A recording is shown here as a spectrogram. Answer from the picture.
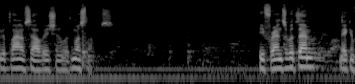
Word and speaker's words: Muslim: contribute to your sensitivity the pronunciation is not Muslim its Muslim it's s it's s why do I say this Muslim means tyrant in Arabic Muslim means the one who has surrendered submitted okay so train yourself to pronounce it with an S which shows sensitivity on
